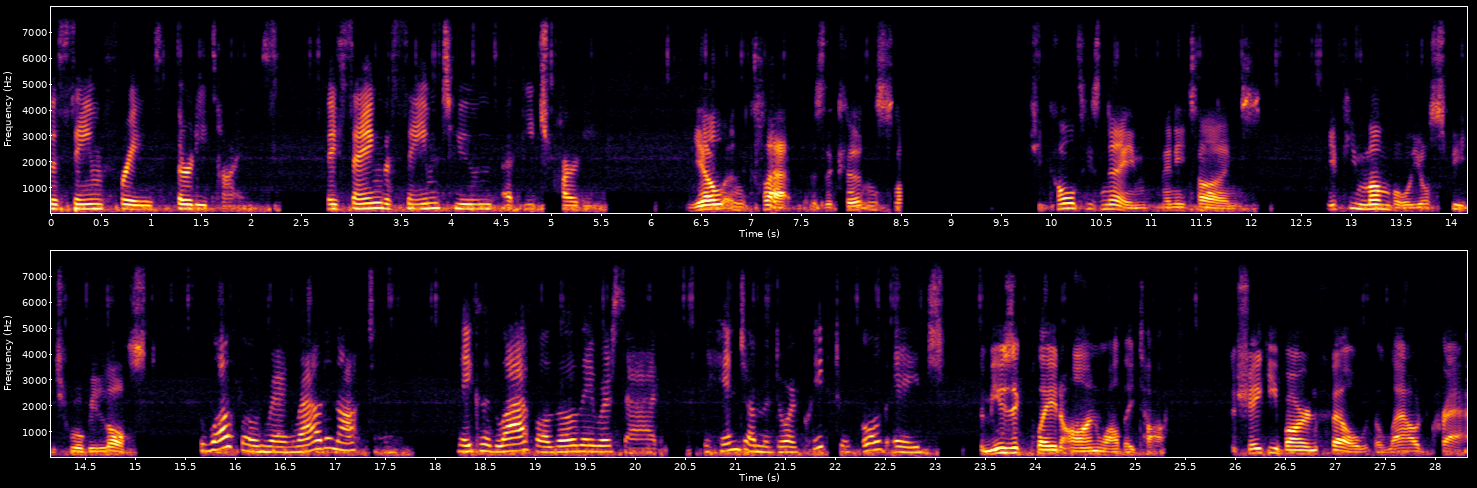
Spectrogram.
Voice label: Wind microphone sample; Apple AirPods Max

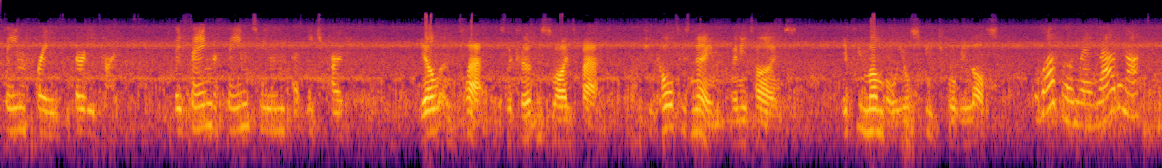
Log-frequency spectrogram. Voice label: Bowers Wilkins PX7 Wind microphone sample

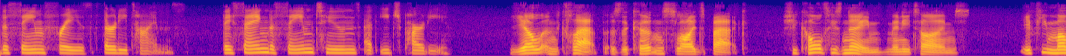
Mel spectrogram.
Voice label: Ideal microphone sample; Bowers Wilkins PI7

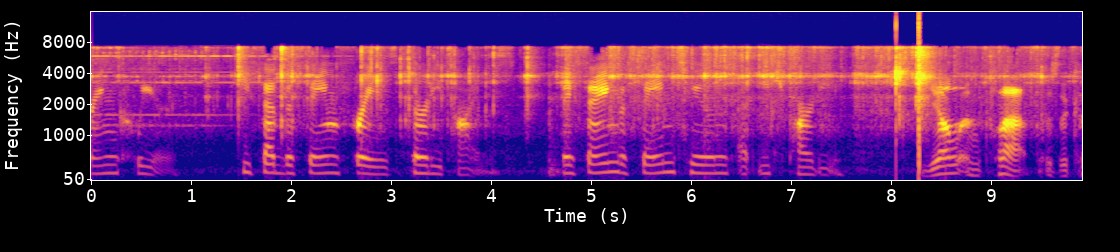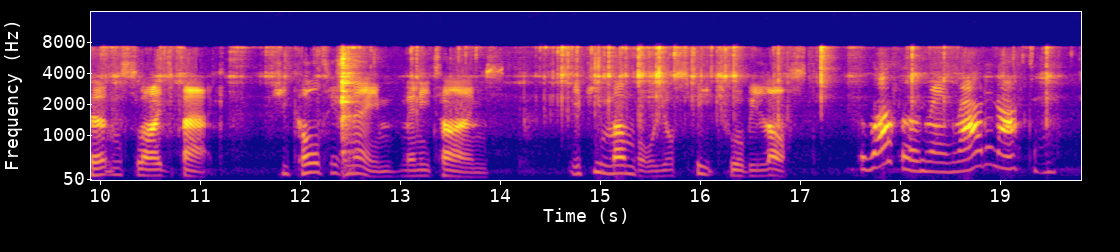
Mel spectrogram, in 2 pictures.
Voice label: Office microphone sample; Bose Quietcomfort Earbuds

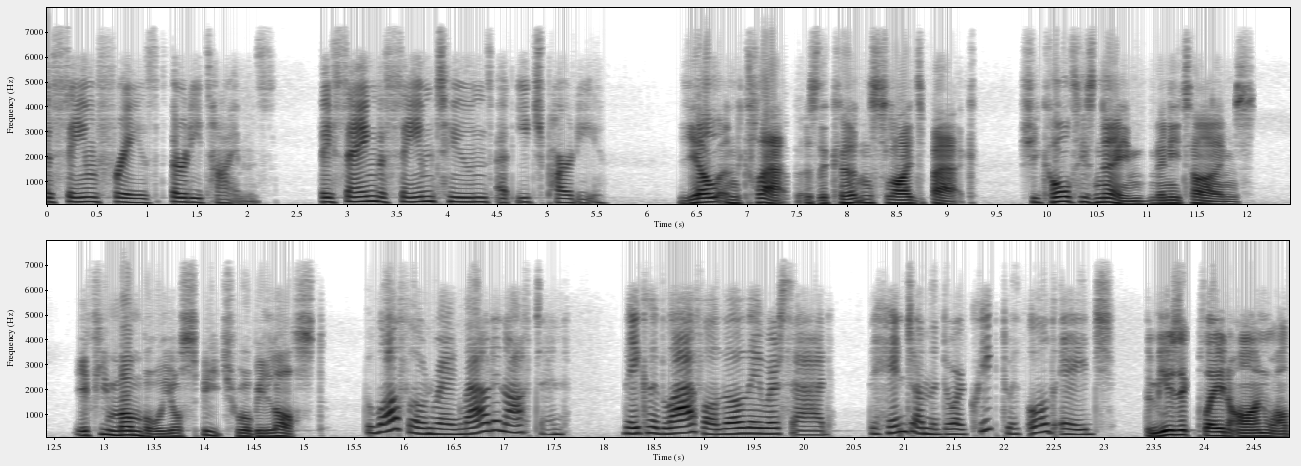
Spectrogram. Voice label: Ideal microphone sample; Audio-technica ATH-TWX9

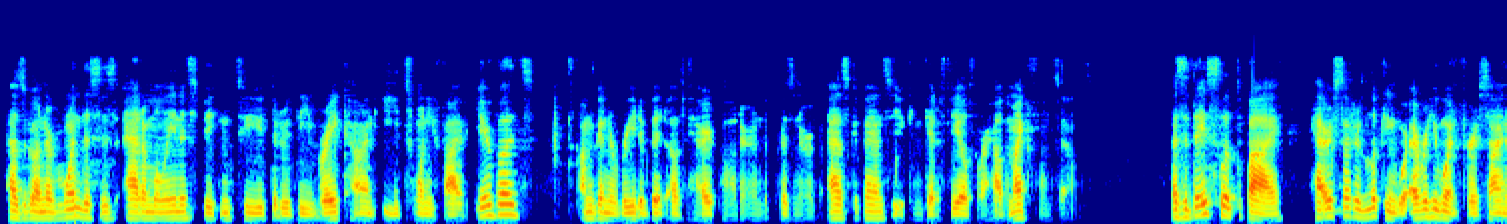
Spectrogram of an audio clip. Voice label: Raycon E25 mic

